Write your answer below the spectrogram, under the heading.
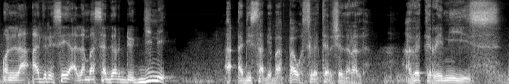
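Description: A man with a fairly low voice talks at a very slow pace over light background noise. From Guinea. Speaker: former government official; interviewee. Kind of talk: interview testimony. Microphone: lapel.

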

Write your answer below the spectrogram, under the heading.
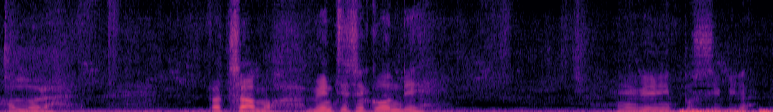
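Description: A man's voice in a dry sound with no echo, against noticeable background noise. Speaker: fitness coach. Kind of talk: casual workout livestream chat. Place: open country.

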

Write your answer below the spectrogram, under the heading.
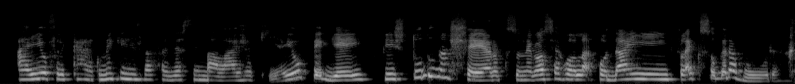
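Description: Against a quiet background, a woman speaks at a fairly quick pace with hardly any pauses. Her pitch is fairly high and her intonation lively. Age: 50s. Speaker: design professor and author; design professor guest. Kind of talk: casual interview chat. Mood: animated, laughing. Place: home room. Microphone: earbuds.

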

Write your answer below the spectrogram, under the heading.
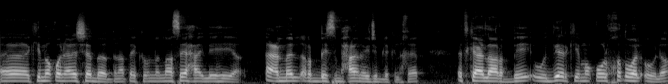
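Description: Over a quiet background, a man speaks at a very fast pace in a fairly high pitch with a dark, mellow tone, ordinary pitch variation and big swings in loudness. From Algeria. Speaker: volunteer and content creator; interview guest. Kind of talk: TV interview. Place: home room. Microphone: lapel.

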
